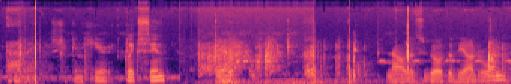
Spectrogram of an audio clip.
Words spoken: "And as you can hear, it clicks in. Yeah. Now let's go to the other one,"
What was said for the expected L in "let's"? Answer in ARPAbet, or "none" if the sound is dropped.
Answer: L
